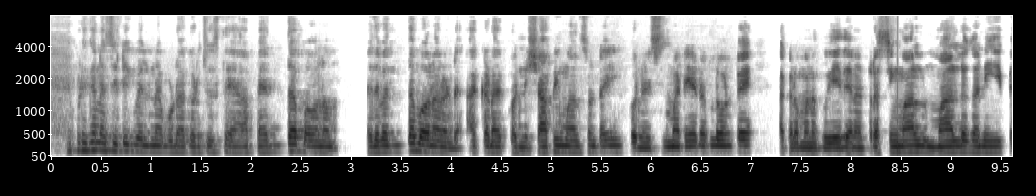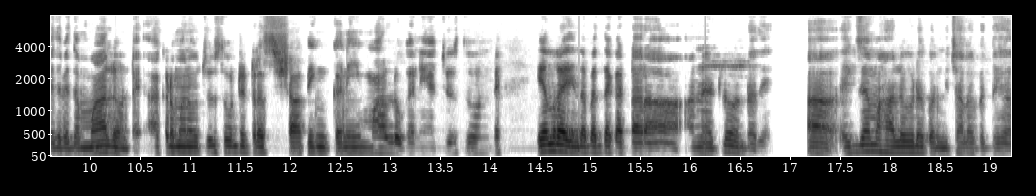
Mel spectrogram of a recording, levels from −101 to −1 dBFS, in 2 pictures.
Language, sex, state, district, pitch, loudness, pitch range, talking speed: Telugu, male, Andhra Pradesh, Anantapur, 120 Hz, -23 LUFS, 110-130 Hz, 180 wpm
